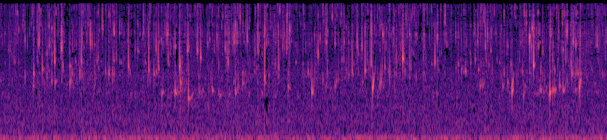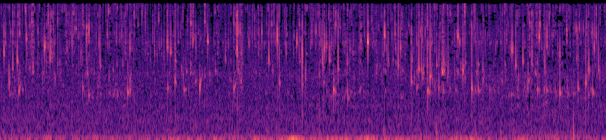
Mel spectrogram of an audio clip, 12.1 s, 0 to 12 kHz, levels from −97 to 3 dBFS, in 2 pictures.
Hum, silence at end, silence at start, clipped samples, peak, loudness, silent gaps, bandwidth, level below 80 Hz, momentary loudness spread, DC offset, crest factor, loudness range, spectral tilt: none; 0 s; 0 s; under 0.1%; -6 dBFS; -36 LUFS; none; 11.5 kHz; -52 dBFS; 8 LU; under 0.1%; 32 dB; 4 LU; 1 dB/octave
